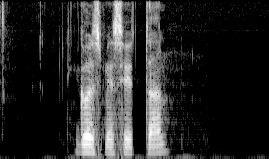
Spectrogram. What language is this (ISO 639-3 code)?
swe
